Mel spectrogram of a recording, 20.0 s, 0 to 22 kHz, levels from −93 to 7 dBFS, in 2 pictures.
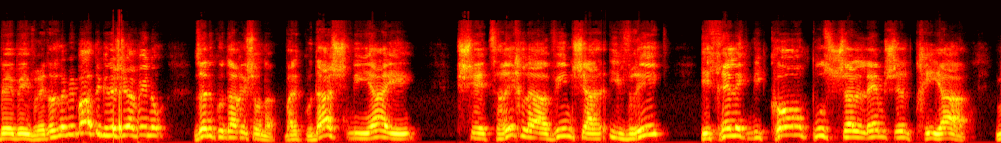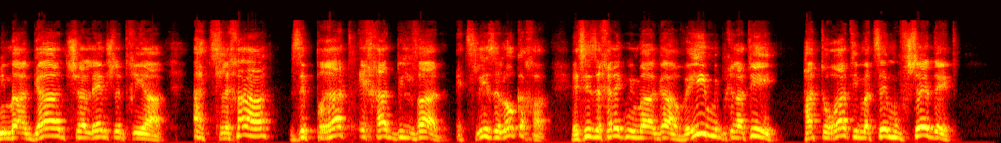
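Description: Brief jumbled moments at 1.14 to 1.22 s and 6.02 to 6.06 s are chunks out of order: a 20 ms block plays late, behind the blocks that should follow it, leaving hard joins.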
